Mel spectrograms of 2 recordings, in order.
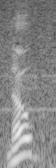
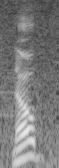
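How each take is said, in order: The two takes are said the same way.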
